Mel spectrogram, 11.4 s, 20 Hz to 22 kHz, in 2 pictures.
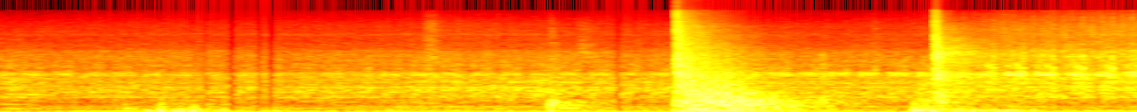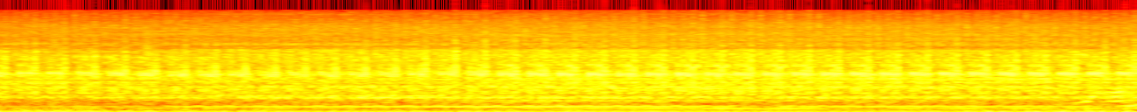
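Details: Toyota 2JZ-GE VVT-i six-cylinder idling cold after about five minutes; fast, busy ticking over the hum, which gets worse warm; owner first suspected the VVT-i cam gear, but it turned out to need a valve adjustment.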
